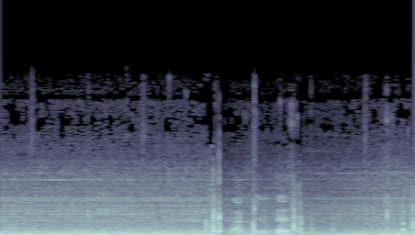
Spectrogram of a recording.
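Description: Steady low hum of room noise, with a short stretch of a voice about two seconds in.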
